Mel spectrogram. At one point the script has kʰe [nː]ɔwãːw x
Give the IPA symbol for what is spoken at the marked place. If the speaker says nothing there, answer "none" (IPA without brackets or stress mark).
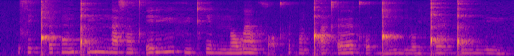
nː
